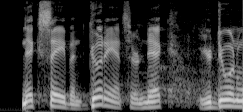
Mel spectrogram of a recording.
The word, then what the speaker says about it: Saban: Rhymes with Babin. Nick Saban.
